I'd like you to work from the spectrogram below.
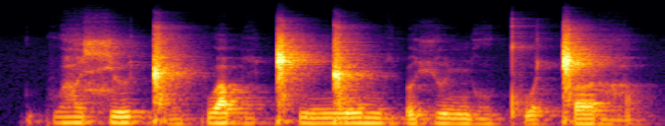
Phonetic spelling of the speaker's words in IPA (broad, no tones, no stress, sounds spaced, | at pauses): kʷ a̤ ɕ ɨ ɡ͡ǁ o̤ kʷ a p i̤ ǁʰ i ŋ͡ǁ u m i̤ ʔ ɵ ç ʉ ɲ o̤ kʷʼ ɐ ǁ ɐ ɾ a̤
